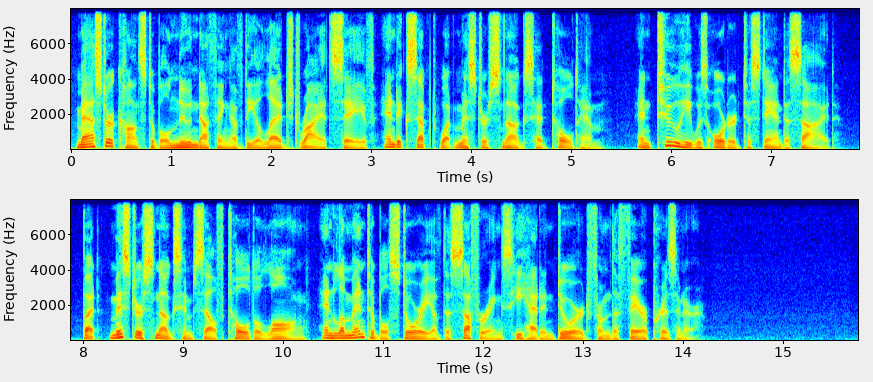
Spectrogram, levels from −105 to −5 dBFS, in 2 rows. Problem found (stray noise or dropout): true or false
false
